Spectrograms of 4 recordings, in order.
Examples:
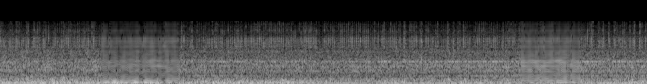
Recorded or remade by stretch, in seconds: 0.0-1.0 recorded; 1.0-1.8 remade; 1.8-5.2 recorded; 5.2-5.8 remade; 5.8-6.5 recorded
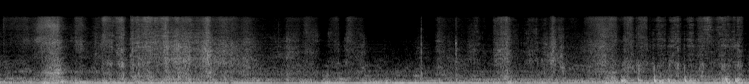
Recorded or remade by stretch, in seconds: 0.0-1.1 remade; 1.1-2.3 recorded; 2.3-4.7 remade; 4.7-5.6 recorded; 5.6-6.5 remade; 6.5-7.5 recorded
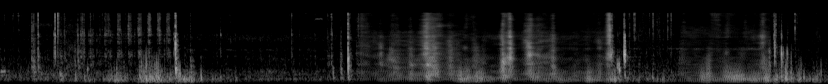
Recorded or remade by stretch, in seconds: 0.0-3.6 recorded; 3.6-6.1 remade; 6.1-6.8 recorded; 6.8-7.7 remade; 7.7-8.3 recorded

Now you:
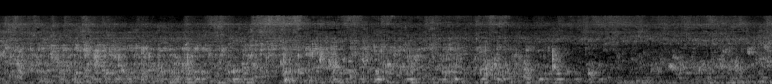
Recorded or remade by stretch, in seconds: 0.0-2.9 recorded; 2.9-5.1 remade; 5.1-6.5 recorded; 6.5-7.1 remade; 7.1-7.7 recorded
